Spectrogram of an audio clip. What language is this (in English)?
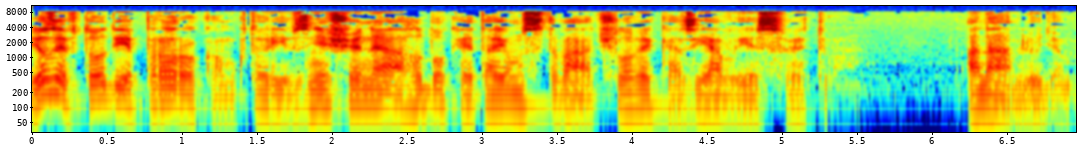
Slovak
